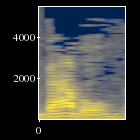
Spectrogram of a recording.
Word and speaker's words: Babel: Now, let me back up and say I recognize the correct pronunciation is Babel, but I've said Babel so long I will continue to say Babel.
